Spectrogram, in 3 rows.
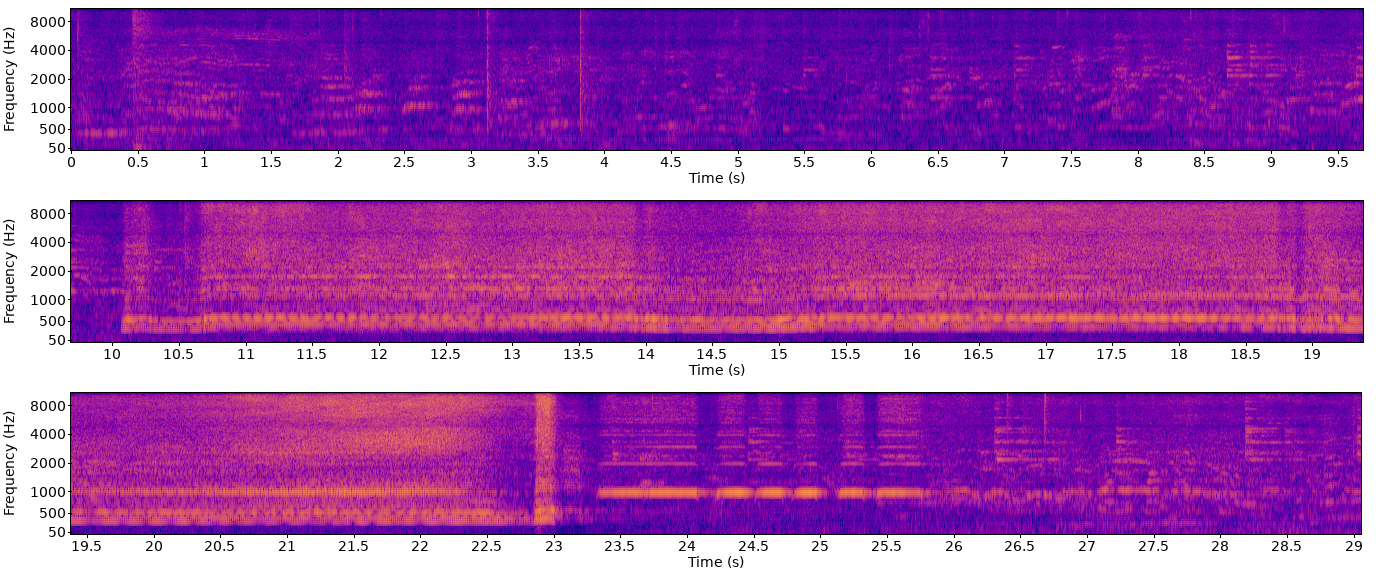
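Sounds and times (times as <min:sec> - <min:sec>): burst of steam: 0:10.0 - 0:26.2
steam locomotive whistle: 0:10.0 - 0:28.0.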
